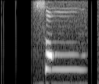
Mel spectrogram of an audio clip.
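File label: "sung1", Cantonese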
